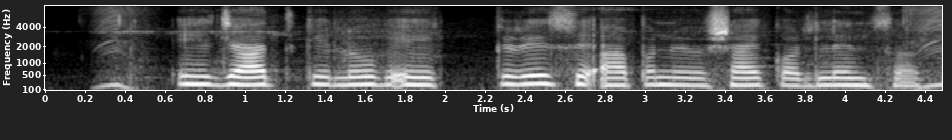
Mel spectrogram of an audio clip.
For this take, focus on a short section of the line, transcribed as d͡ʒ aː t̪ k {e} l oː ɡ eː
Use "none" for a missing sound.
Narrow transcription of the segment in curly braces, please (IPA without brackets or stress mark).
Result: e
